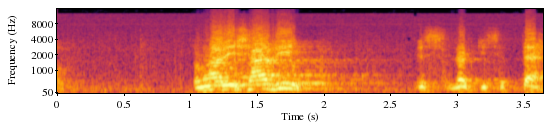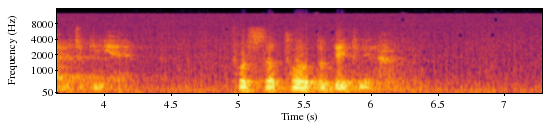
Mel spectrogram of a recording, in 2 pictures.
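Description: A man speaks loudly and forcefully.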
